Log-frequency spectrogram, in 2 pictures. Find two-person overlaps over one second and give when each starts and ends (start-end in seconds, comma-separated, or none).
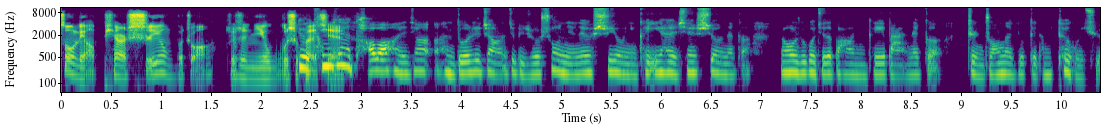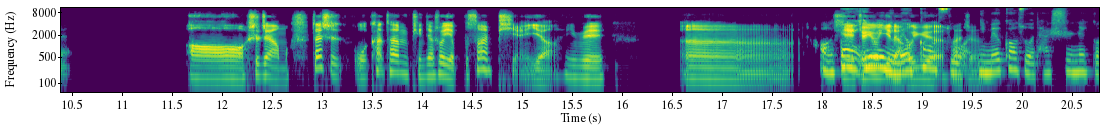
18.2-19.6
